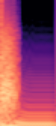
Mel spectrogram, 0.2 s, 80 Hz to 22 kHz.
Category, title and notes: Instrument samples > Percussion
OldFiles-Classic Crispy Kick 1-F#
brazilianfunk, Crispy, Distorted, Kick, powerful, powerkick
